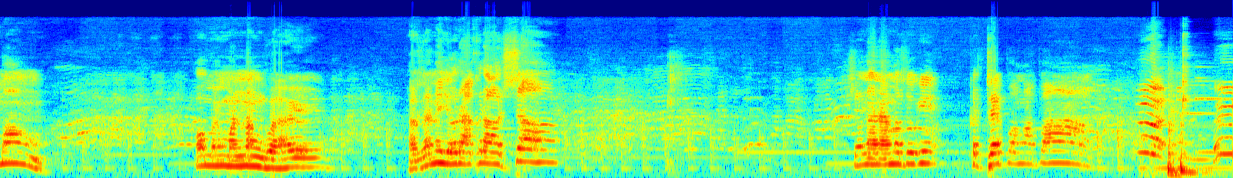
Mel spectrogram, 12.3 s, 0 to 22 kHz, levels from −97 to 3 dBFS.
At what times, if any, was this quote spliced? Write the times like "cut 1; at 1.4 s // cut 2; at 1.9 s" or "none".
cut 1; at 11.4 s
